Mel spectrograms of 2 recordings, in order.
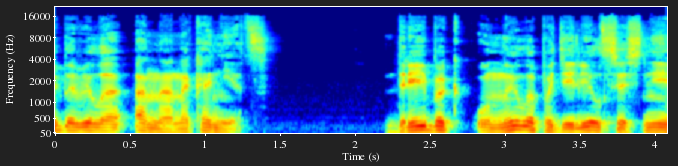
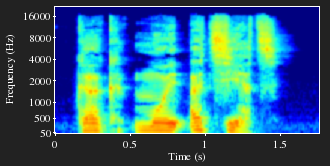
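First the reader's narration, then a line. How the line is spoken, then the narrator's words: Barely audible question, female. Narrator (Russian): еле слышно спросила она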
